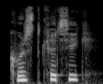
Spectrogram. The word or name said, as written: kunstkritik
